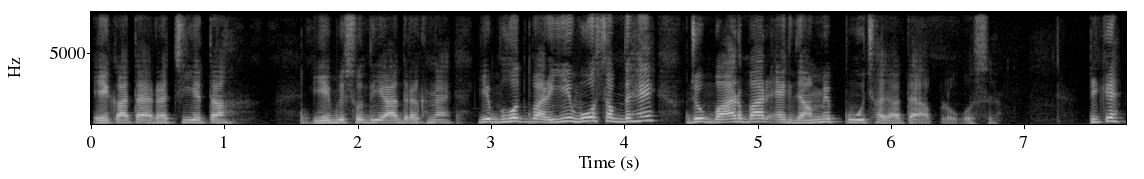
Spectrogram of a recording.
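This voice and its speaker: A man's voice: high-pitched, expressive, moderate pace, darkish tone, no echo, studio quality. A male teacher giving an online exam-prep lesson, explaining step by step and calling his students dear children. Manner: explains step by step, asks and answers his own questions.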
